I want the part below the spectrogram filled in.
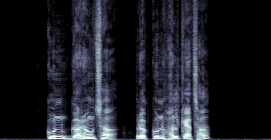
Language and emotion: Nepali, neutral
